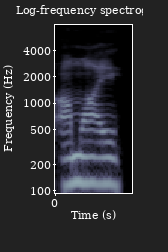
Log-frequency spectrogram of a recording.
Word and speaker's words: AMAI: And there are people paying in that uh Ammoy tok.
